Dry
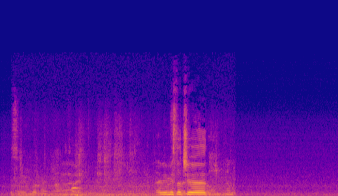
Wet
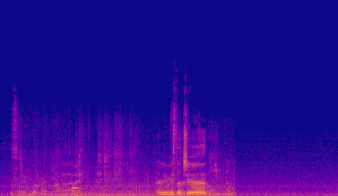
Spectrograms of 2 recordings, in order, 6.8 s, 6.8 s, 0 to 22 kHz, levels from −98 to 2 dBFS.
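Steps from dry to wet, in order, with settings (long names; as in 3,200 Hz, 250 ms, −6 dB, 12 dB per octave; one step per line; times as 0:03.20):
high-shelf EQ 5,000 Hz −6 dB, from 0:01.32 −11 dB
level −7.5 dB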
